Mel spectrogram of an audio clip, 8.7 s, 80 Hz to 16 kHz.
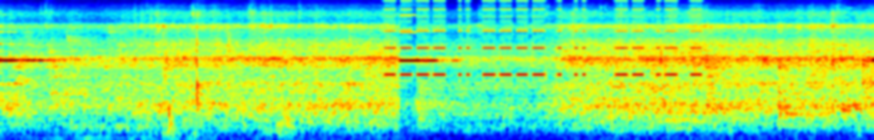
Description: Morse code (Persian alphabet), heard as a high beeper, machine-sent, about 29 wpm, 2550 Hz, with the noise of a subway station. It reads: شیشهی مات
